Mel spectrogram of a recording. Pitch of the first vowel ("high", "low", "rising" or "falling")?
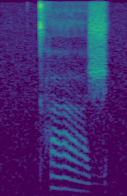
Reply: falling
